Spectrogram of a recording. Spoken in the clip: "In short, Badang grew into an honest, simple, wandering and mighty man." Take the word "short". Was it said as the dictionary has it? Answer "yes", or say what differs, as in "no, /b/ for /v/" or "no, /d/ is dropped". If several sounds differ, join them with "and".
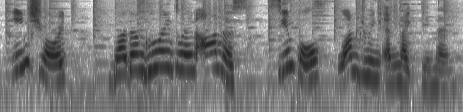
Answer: yes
